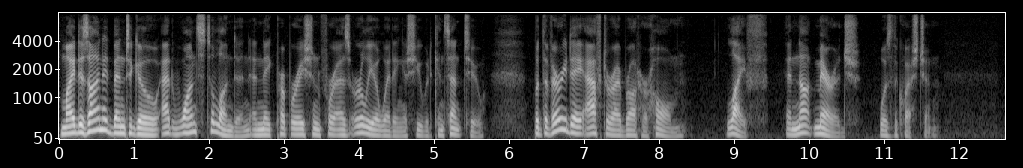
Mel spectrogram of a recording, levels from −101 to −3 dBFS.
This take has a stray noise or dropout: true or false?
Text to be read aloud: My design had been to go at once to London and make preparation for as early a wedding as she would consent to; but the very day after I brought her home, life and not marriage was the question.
false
